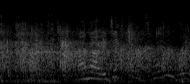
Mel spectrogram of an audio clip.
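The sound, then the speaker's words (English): Audience applause welcoming a guest on stage: steady, dense clapping from start to finish, with a voice speaking over it. “Can we put our hands together and give Louise a very big welcome this morning?”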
